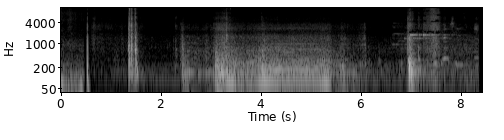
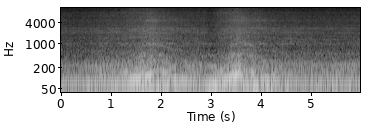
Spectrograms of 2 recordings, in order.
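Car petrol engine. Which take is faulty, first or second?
first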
